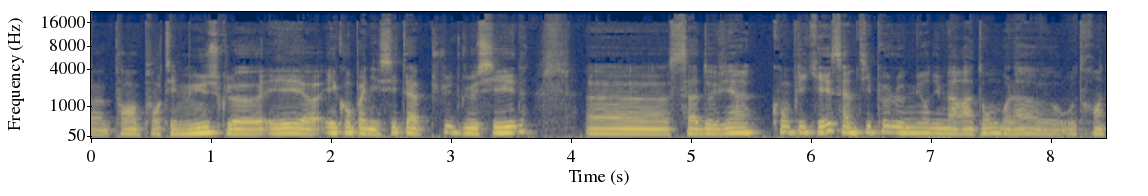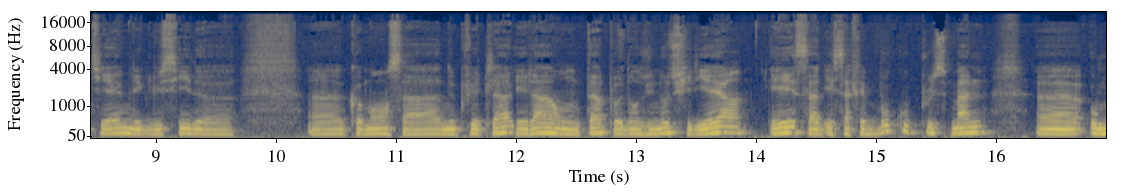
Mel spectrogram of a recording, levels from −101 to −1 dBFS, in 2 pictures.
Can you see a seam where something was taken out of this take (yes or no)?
yes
